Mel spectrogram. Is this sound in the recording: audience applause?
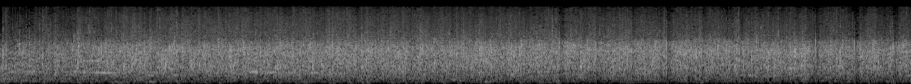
yes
